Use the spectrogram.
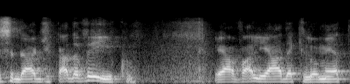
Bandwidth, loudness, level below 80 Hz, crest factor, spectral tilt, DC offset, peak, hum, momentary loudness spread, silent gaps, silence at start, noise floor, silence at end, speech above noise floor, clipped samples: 9.6 kHz; -11 LUFS; -50 dBFS; 12 dB; -6 dB/octave; under 0.1%; 0 dBFS; none; 16 LU; none; 0 s; -31 dBFS; 0 s; 21 dB; under 0.1%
